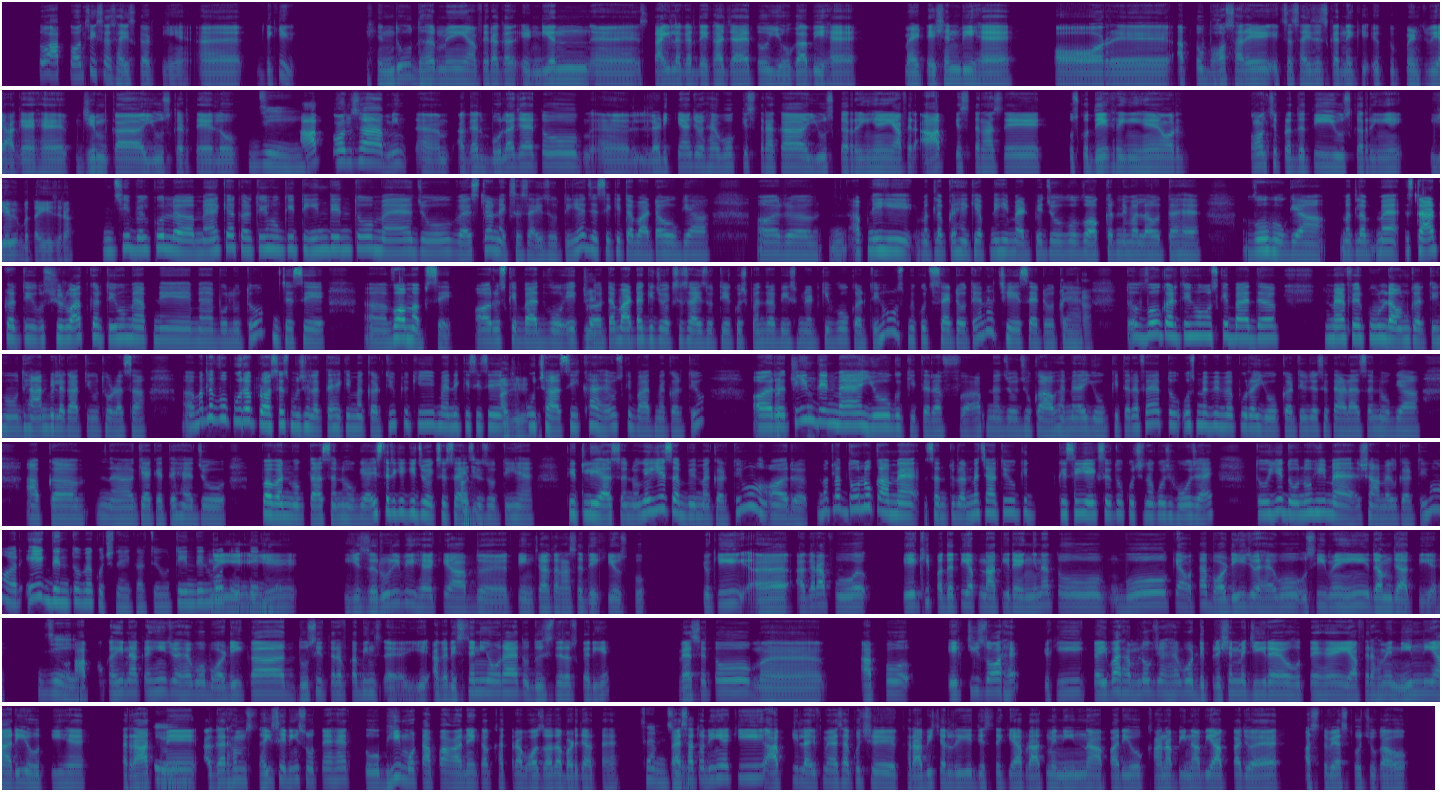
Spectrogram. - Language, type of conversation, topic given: Hindi, advice, कसरत के बाद प्रगति न दिखने पर निराशा
- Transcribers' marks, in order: in English: "एक्सरसाइज़"; in English: "इंडियन"; in English: "स्टाइल"; in English: "मेडिटेशन"; in English: "एक्सरसाइज़ेस"; in English: "इक्विपमेंट्स"; in English: "यूज़"; in English: "मीन"; in English: "यूज़"; in English: "यूज़"; in English: "वेस्टर्न एक्सरसाइज़"; in English: "मैट"; in English: "वॉक"; in English: "स्टार्ट"; in English: "वार्म-अप"; in English: "एक्सरसाइज़"; in English: "सेट"; in English: "सेट"; in English: "कूल-डाउन"; in English: "प्रोसेस"; in English: "एक्सरसाइज़ेस"; in English: "बॉडी"; in English: "बॉडी"; in English: "मीन्स"; in English: "डिप्रेशन"; in English: "लाइफ"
